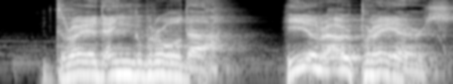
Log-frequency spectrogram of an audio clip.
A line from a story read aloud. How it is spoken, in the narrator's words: the priest shouted, no longer singing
